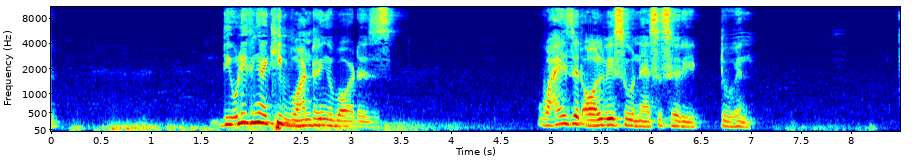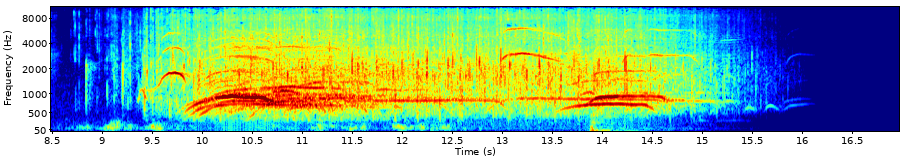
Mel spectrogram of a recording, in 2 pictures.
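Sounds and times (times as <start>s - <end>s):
audience applauding: 8.7s - 16.0s
whooping cheers: 9.3s - 16.0s.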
